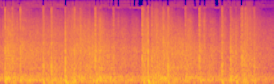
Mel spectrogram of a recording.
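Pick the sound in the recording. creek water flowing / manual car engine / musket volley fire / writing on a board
musket volley fire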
